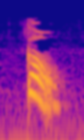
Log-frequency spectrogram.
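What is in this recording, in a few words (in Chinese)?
"够", Mandarin Chinese; hsk; chinese-flashcards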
